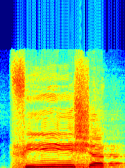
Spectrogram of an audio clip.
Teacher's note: huruf syin ke huruf Kaf berikan sifat pada huruf Kaf nanti ada sifat Hamas ada bunyi nafas atau bunyi angin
